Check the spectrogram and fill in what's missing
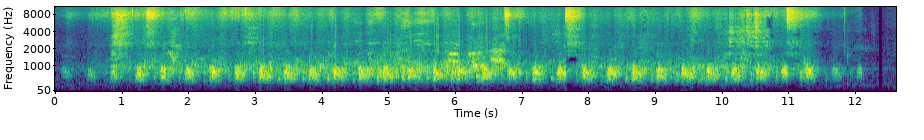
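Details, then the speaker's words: Handheld Doppler at a 12-week pregnancy midwife appointment; rapid, regular whooshing fetal heartbeat at about 160 a minute. "we kind of determined that right then it was worth using the Doppler just to have a quick sound and we were able to hear baby's heartbeat"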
